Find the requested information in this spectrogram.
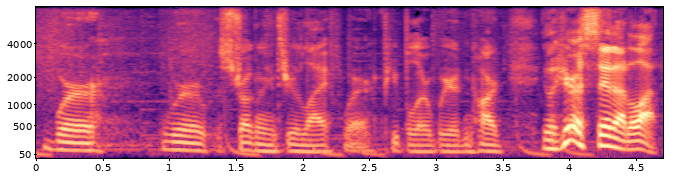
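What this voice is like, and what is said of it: Weird congested voice. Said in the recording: “Apologies now for the weird voice. I do have a little bit of a cold.”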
